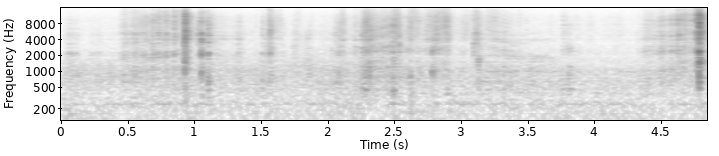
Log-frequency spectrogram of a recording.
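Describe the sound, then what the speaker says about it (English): Scissors snipping paper into wedge-shaped corners while making a chocolate bunny basket craft, a few crisp, quiet cuts spaced irregularly, with a sharper snip near the end, close up in a quiet room. "we're literally just cutting all 4 corners"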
